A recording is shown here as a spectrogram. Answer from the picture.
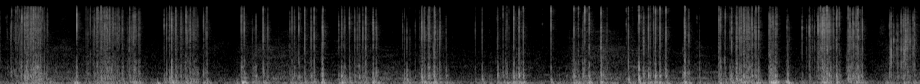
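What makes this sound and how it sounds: A rhinestone-studded denim cap held upright beside a microphone has its surface scratched with long nails. Rapid, uneven bursts of dry, bright scratching and rasping continue throughout, carrying a steady low rumble underneath.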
